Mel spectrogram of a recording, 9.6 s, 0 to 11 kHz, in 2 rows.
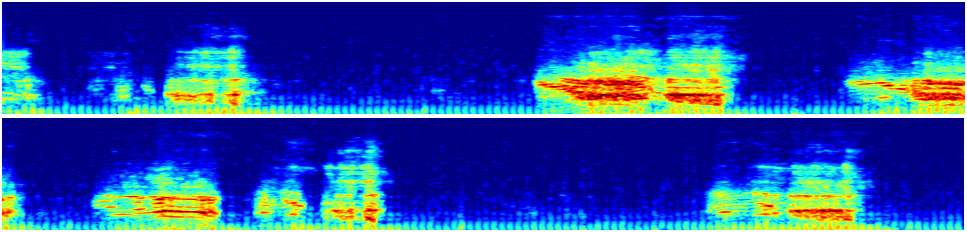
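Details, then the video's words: Carpathian red deer stag in the Bucovina mountains of Romania during the late September breeding season, roaring in a series of harsh, throaty bellows, some long and some short grunting bursts separated by pauses, with no other sounds. "Boncănit / Carpathian stag Breeding season 29.09.2022"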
